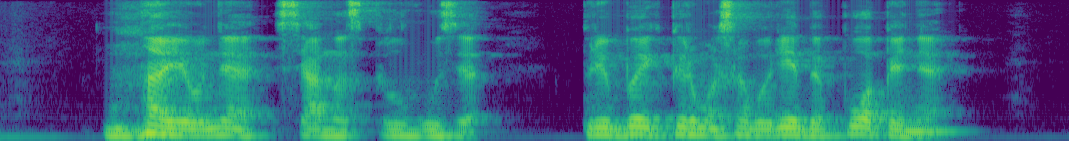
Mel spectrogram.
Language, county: Lithuanian, Klaipėda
